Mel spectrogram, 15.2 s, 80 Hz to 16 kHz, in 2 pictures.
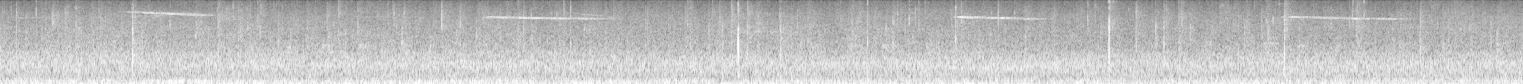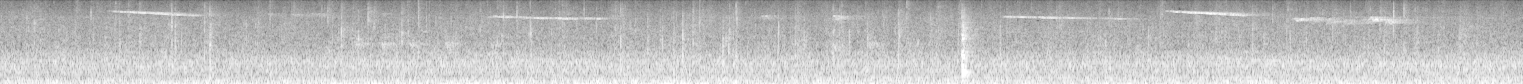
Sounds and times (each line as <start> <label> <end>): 0.0 falling rain 15.2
